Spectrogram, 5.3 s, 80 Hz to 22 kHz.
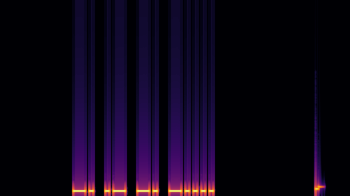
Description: Morse code, heard as a keyed tone, about 20 wpm, 700 Hz. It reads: NAN6
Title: All Cut Numbers - 4-Digit 20wpm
